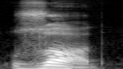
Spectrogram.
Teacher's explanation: زبان کی کروٹ اور اوپر والی داڑھوں کی جڑ سے ادا ہوتے ہیں. یعنی زبان کی کروٹ یعنی اس کو تھوڑا ایسی کروٹ دیتے ہیں اور اوپر والی داڑھوں، اوپر والے جو داڑھے ہیں ان کی جڑ سے ادا ہوتا ہے.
